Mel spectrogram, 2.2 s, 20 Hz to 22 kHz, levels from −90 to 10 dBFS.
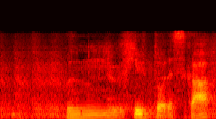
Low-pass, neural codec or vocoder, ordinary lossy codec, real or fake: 7.2 kHz; codec, 16 kHz, 0.5 kbps, X-Codec, WavLM features, trained on Multilingual LibriSpeech; none; fake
